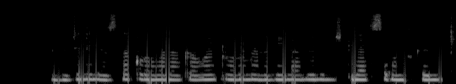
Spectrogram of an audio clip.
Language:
Pashto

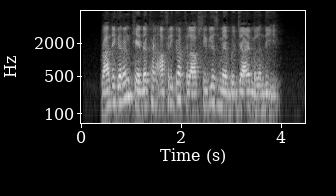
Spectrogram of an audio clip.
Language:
Sindhi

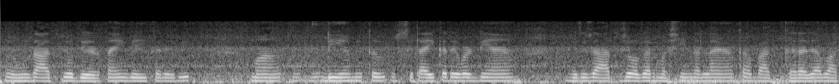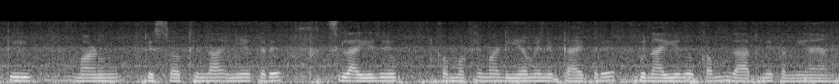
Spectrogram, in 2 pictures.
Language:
Sindhi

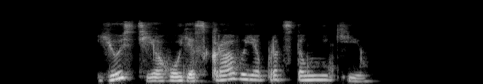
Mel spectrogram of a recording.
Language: Belarusian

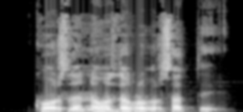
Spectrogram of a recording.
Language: Pashto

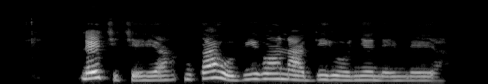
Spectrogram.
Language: Igbo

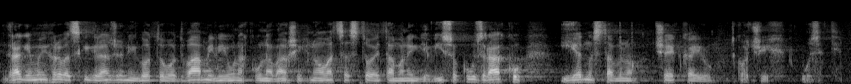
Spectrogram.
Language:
Croatian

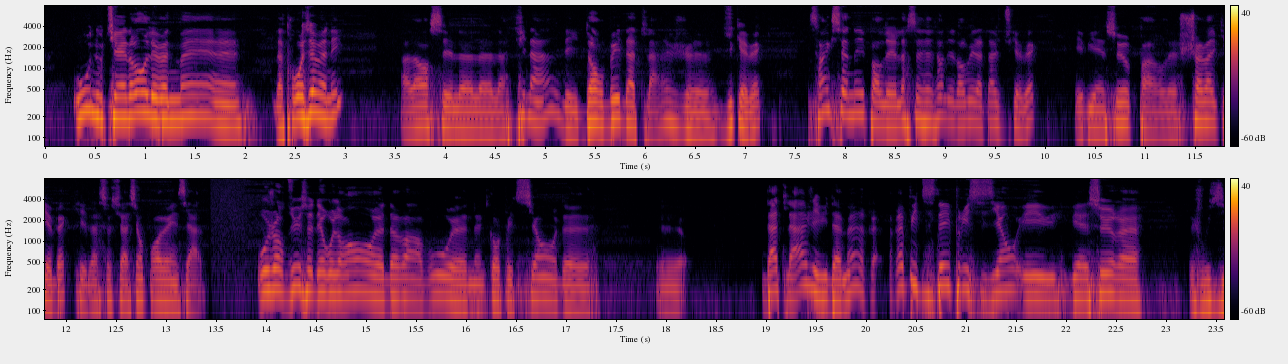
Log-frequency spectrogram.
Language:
French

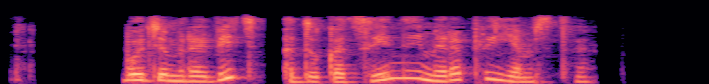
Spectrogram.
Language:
Belarusian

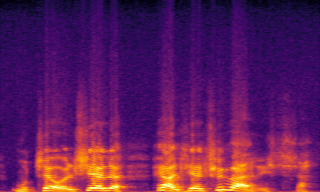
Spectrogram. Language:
Finnish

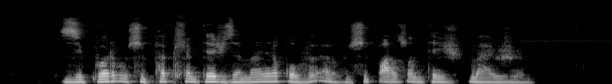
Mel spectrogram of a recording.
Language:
Kabardian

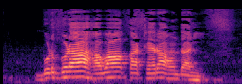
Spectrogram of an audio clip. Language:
Gurgula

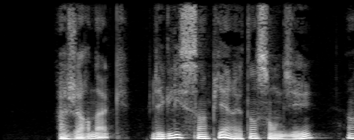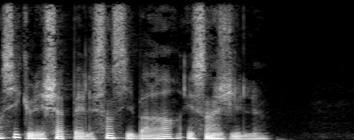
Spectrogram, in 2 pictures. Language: French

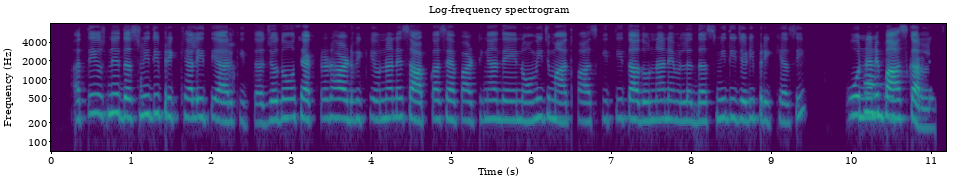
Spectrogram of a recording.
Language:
Punjabi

